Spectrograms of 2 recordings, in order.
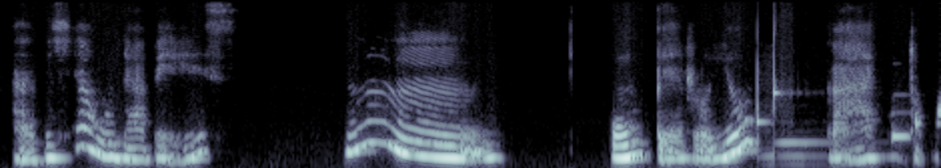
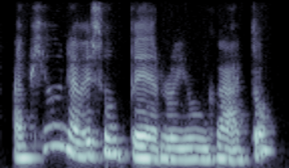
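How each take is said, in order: First: There is a pause after 'Había una vez'. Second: It is said straight through without a pause.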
